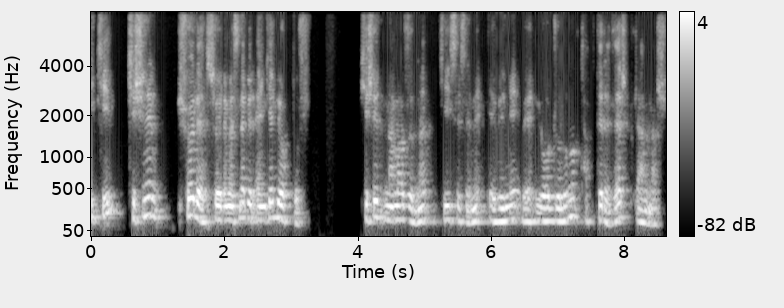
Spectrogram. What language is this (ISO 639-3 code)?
tur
